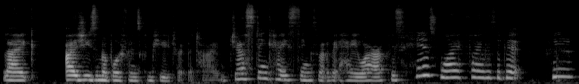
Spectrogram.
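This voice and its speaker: A woman's voice: medium pitch, animated, fairly quick. A young woman, talking candidly to camera about her university year and laughing often between thoughts. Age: 20s. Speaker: university student vlogger. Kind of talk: casual talking-to-camera vlog. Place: home basement.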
